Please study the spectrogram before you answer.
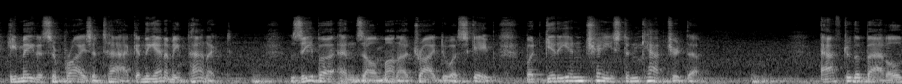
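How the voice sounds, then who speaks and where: A male narrator reads scripture in measured storytelling fashion. His voice is low but animated in pitch, rising and falling with the action, and steady noise runs beneath the recording.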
